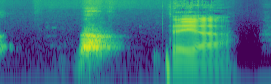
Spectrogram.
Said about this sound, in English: Hey, there's the dog.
